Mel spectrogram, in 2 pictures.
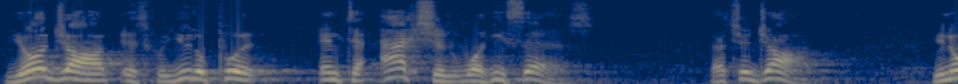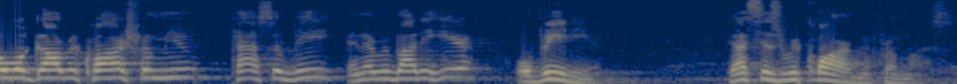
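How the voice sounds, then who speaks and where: Pastor guy preaching, high voice, calls out to the church then drops low. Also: lively intonation, normal speed, long reverb tail. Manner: call-and-response preaching, shifts from shouts to low asides. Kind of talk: sermon.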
